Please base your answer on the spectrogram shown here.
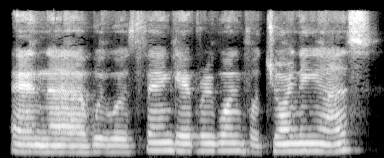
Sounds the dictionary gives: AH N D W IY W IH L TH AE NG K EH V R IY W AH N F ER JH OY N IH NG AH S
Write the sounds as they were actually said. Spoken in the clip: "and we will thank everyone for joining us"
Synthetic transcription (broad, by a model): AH N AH W IY W IH L TH AE NG K EH V R IY W AH N F ER JH OY N IH NG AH S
